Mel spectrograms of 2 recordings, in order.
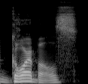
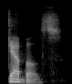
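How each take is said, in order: First: The first syllable has an R sound. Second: The first syllable has no R sound. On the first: The speaker calls it wrong. "It's not Gorbels" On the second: The speaker calls it right. "There's not actually an R there"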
